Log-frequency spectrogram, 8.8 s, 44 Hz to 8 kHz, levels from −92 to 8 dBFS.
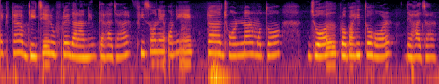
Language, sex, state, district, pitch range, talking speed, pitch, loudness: Bengali, female, Assam, Hailakandi, 240-280 Hz, 100 wpm, 260 Hz, -18 LUFS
